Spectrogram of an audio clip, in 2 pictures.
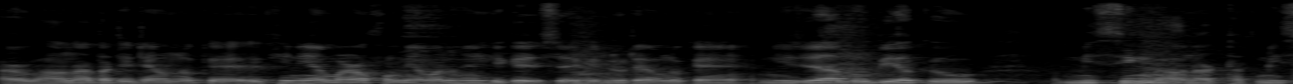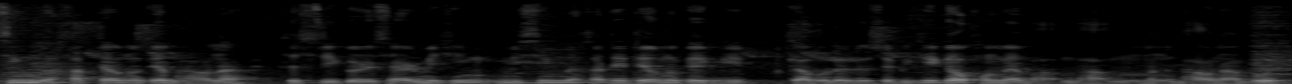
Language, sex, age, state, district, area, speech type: Assamese, male, 45-60, Assam, Nagaon, rural, spontaneous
